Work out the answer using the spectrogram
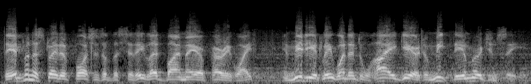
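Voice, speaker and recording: In an old radio recording with music behind him, a man plays the grand, urgent announcer and narrator of a 1940s superhero serial, delivering lines emphatically and dramatically. His mid-range voice, close to an everyday one, has lively intonation and a quick pace, though the audio is poor.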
